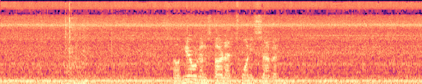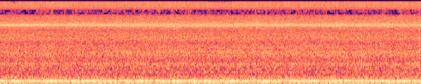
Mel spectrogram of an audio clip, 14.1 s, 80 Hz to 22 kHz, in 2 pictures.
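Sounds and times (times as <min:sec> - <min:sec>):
milling machine humming: 0:00.0 - 0:07.1.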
